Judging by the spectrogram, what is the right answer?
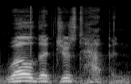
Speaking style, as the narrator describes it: I said

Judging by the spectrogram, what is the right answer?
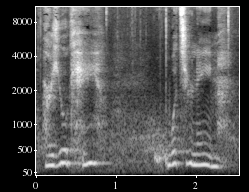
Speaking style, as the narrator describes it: I asked breathlessly

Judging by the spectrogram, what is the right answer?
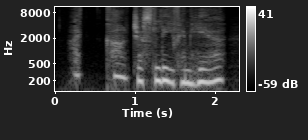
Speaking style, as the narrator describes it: she said softly

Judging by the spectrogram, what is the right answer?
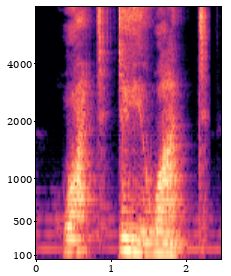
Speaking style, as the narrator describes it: The demoness hissed from the darkness of the hollow

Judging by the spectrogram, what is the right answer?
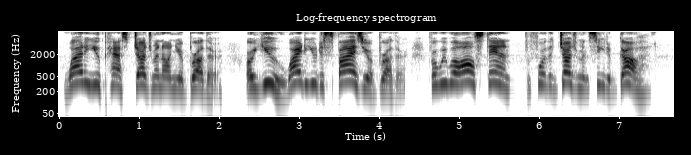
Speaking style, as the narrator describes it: He shouted

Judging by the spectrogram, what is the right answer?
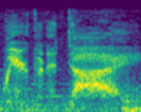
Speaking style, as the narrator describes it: she whispered

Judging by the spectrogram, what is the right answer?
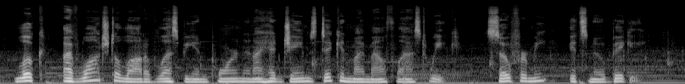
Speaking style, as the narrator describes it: she said, calmly

